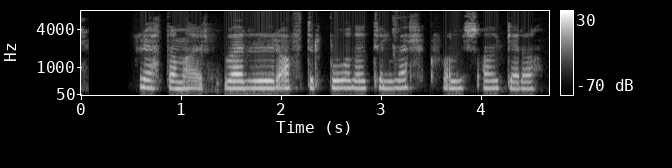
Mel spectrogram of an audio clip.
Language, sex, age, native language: Icelandic, male, 12, Icelandic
